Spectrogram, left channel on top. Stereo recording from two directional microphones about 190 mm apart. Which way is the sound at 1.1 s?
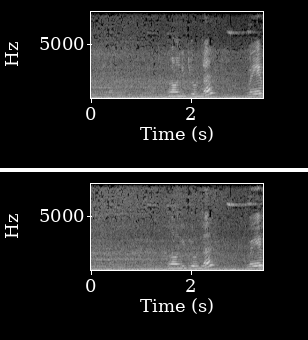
Centre (ahead or behind).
